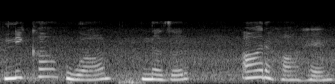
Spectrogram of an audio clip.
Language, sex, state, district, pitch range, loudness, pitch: Hindi, female, Punjab, Kapurthala, 215-300 Hz, -15 LUFS, 255 Hz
